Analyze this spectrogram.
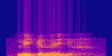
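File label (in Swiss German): "leje", Alsatian; medecine; couchez vous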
